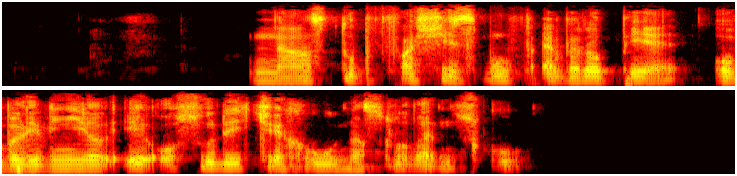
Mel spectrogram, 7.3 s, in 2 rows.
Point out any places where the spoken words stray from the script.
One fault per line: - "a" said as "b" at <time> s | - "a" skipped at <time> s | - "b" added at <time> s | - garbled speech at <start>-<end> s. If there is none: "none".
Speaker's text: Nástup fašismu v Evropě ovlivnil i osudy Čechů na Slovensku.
none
